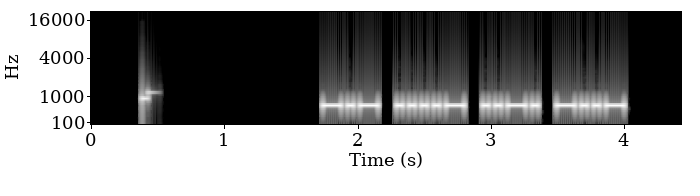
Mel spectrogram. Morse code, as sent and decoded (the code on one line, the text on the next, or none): -.- ....- ..-. -..-
K4FX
